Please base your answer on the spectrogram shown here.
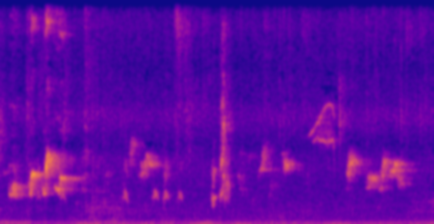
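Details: Red-whiskered bulbul kept as a cage bird, delivering its 'dok' style song: a lively string of short whistled and slurred notes, one clear rising whistle near the end, over quiet background hum.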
